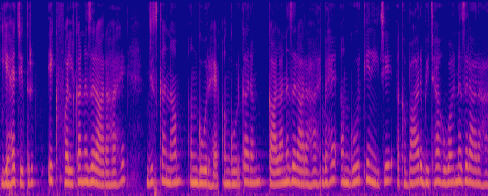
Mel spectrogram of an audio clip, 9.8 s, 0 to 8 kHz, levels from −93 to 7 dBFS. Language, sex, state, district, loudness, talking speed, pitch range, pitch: Hindi, female, Bihar, Darbhanga, -33 LUFS, 195 wpm, 195-225 Hz, 210 Hz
